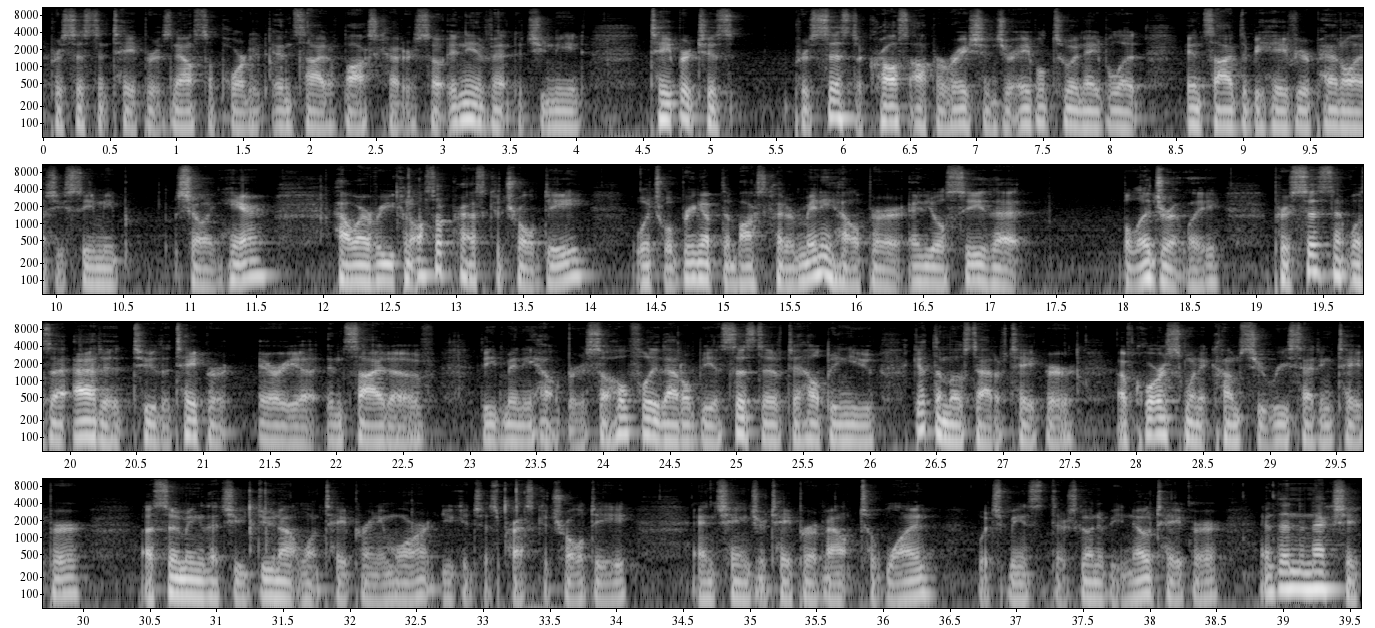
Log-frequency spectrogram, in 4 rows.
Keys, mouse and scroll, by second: 0.1 click, 1.7 shift+middle click, 3.3 click, 12.4 ctrl+d, 13.6 click, 27.4 shift+click, 27.5 shift+middle click, 29.4 click, 33.3 ctrl+d, 34.5 click, 38.2 click, 38.7 middle click, 39.3 click.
